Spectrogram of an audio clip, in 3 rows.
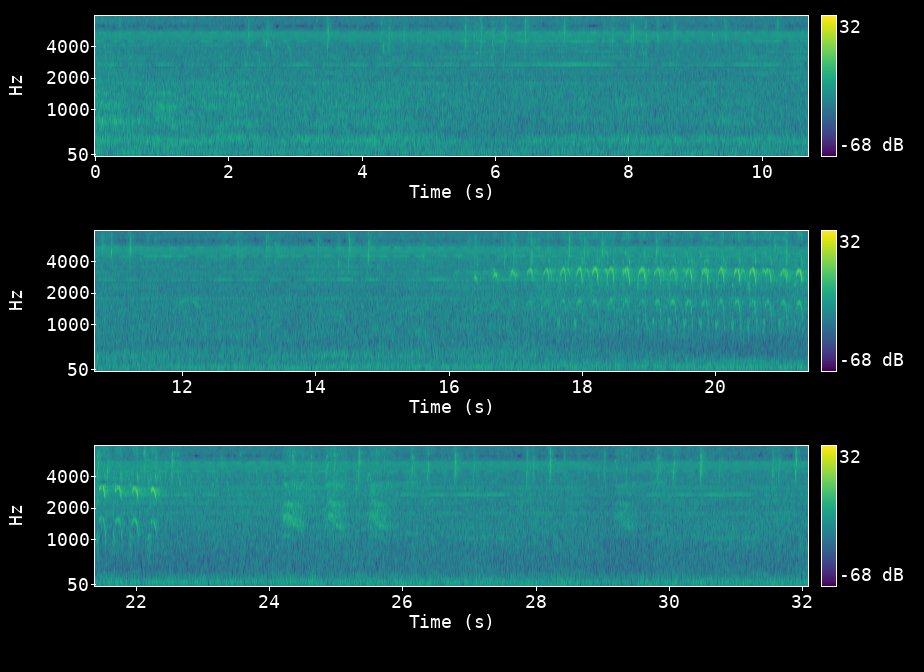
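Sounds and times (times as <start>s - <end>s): steady low rumble: 0.0s - 18.8s
bird chirping: 15.6s - 23.4s.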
